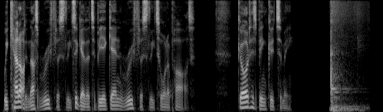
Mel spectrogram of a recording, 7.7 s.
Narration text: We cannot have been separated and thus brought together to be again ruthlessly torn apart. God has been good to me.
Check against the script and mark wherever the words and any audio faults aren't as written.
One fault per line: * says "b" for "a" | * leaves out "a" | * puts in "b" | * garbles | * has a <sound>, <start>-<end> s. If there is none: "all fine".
* leaves out "have been separated"
* says "ruthlessly" for "brought"
* has a thud, 6.6-7.4 s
